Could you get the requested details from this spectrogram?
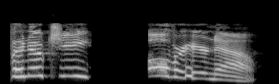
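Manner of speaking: high-pitched yell. Recounting chaos inside a building, the speaker voices a man calling out: retelling a man's yell. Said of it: "you will hear a man yell".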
